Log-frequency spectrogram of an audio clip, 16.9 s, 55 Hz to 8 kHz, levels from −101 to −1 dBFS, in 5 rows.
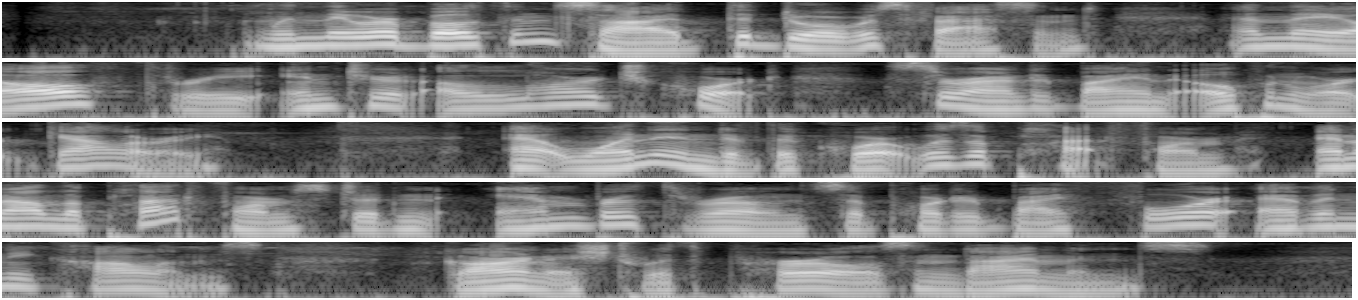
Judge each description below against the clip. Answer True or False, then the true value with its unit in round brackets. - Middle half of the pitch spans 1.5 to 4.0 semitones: False (5.2 semitones)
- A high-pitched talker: False (135 Hz)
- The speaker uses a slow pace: False (175 wpm)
